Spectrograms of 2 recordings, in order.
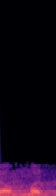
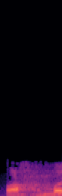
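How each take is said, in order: First: احمد squashed to "Ammad", no ha; mispronounced name. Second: احمد with a clear breath of ha, "Ah-mad"; correct name. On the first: Retold or imitated. Cleric mimicking what people say, slurred to "Ammad". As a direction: swallow the ha in احمد, double the m. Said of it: "کیا بولیں گے؟". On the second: Shown as a demonstration. Cleric praising a good name, properly articulated ha. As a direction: sound the ha fully in احمد. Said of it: "اتنا اچھا نام ہے".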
